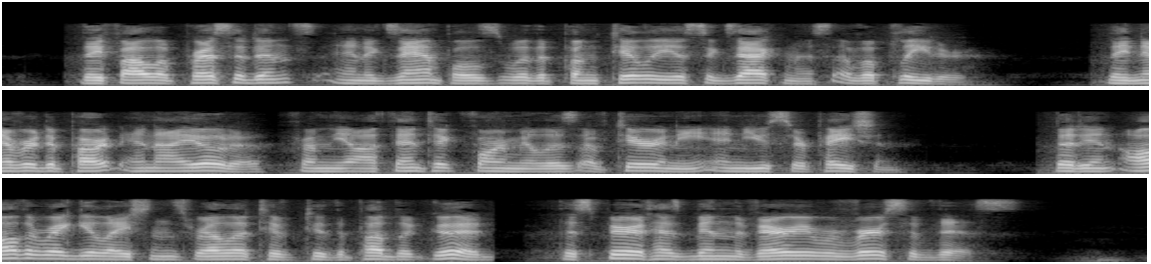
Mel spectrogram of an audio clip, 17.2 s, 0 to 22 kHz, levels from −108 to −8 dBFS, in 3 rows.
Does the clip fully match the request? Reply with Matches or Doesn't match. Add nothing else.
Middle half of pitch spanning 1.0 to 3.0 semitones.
Matches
